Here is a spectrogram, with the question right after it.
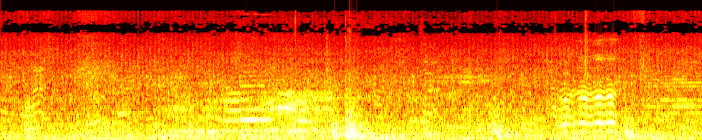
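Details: Cattle unloaded from a truck, described as raging and caught; drawn-out lowing moos mid-clip, then a wavering tone near the end, mixed with engine noise, background music and people talking.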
